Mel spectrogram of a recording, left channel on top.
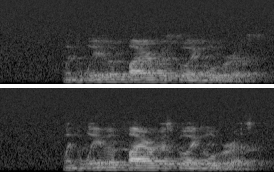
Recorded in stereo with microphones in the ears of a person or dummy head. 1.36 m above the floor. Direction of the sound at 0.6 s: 45° right (ahead or behind).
